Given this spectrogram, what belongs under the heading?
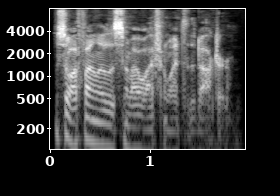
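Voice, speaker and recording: A man's voice: lowish voice, racing, fairly bright tone, no room sound, poor audio. A man speaking candidly and casually about his own experience, with wry, self-deprecating sarcastic asides. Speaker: podcast guest. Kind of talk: candid personal storytelling.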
